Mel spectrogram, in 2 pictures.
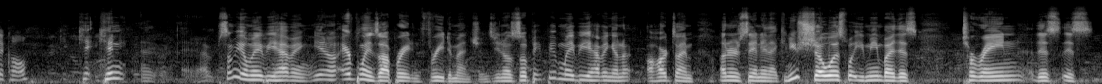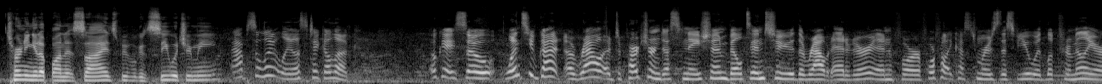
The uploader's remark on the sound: We interview ForeFlight at SUN &#8216;n FUN 2014. We interview ForeFlight at SUN ‘n FUN 2014 about their brand new update for iPhone and iPad.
